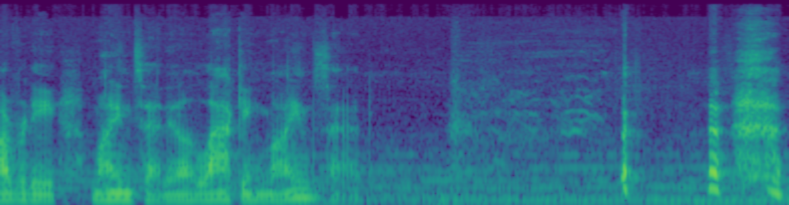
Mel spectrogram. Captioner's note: laughs heartily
